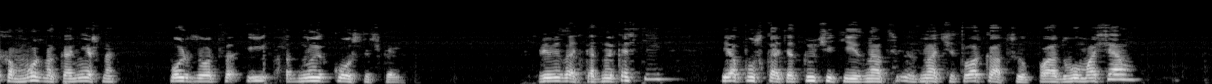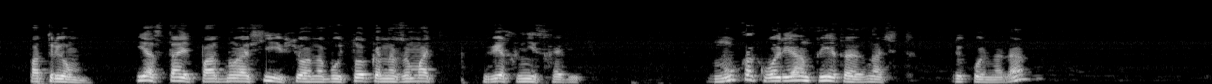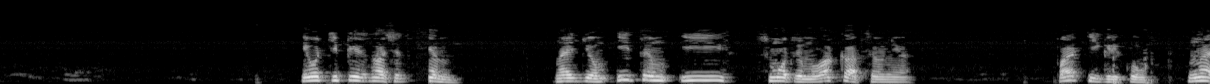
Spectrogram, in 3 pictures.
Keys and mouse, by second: 0.0 ctrl+z, 1.1 KP_1, 19.8-27.0 drag, 28.5 n, 33.5-34.6 drag, 35.8 ctrl+z.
